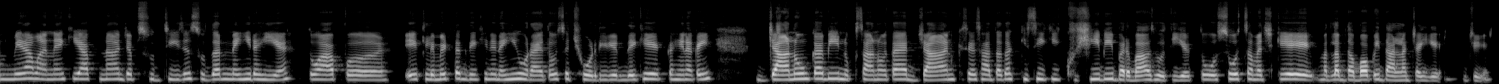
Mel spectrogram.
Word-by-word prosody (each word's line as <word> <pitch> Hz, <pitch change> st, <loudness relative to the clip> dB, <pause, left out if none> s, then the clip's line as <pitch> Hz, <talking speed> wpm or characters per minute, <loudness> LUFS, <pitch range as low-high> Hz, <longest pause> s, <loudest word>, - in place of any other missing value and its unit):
मेरा 255 Hz, +2 st, +2 dB
मानना 240 Hz, -2 st, -2 dB
है 245 Hz, -, -1 dB
कि 255 Hz, +1 st, -6 dB
आप 245 Hz, 0 st, -1 dB
ना 240 Hz, +1 st, -2 dB
जब 245 Hz, -, -1 dB
ची 245 Hz, -, -6 dB
चीज़ें 235 Hz, +2 st, -3 dB
सुधर 235 Hz, -2 st, -2 dB
नहीं 240 Hz, 0 st, 0 dB
रही 225 Hz, -2 st, -1 dB
है 215 Hz, +3 st, 0 dB, 0.2 s
तो 235 Hz, -, -1 dB
आप 225 Hz, 0 st, 0 dB
अ, 205 Hz, -1 st, 0 dB, 0.2 s
एक 230 Hz, +2 st, -1 dB
लिमिट 235 Hz, +2 st, -1 dB
तक 270 Hz, -, +3 dB
देखिए 235 Hz, +1 st, -4 dB
नहीं 230 Hz, +3 st, 0 dB
हो 255 Hz, -, +3 dB
रहा 215 Hz, -2 st, 0 dB
है 210 Hz, -, -1 dB
तो 225 Hz, +3 st, -2 dB
उसे 245 Hz, +1 st, -3 dB
छोड़ 225 Hz, -4 st, -1 dB
दीजिए। 215 Hz, +1 st, -2 dB
देखिए 215 Hz, +4 st, +1 dB
कहीं 230 Hz, -1 st, -2 dB
न 225 Hz, -, +1 dB
कहीं 245 Hz, +5 st, 0 dB, 0.6 s
जानो 235 Hz, +3 st, +6 dB
का 265 Hz, -, +5 dB
भी 260 Hz, -, +3 dB
नुकसान 225 Hz, -1 st, -2 dB
होता 225 Hz, +1 st, 0 dB
है, 230 Hz, -4 st, +1 dB
जान 215 Hz, +3 st, +1 dB
से 240 Hz, -, 0 dB
ज़्यादा 230 Hz, +1 st, -2 dB
किसी 245 Hz, 0 st, -3 dB
की 235 Hz, -, -3 dB
खुशी 245 Hz, +5 st, -1 dB
भी 250 Hz, +1 st, +1 dB
बर्बाद 200 Hz, +2 st, +2 dB
होती 195 Hz, -1 st, -2 dB
है, 190 Hz, -, +1 dB
तो 220 Hz, -1 st, +1 dB
सोच 245 Hz, 0 st, +2 dB
समझ 220 Hz, -3 st, -1 dB
के 240 Hz, 0 st, +4 dB, 0.3 s
मतलब 215 Hz, 0 st, +1 dB
दबाव 210 Hz, +1 st, +6 dB
भी 230 Hz, -, 0 dB
डालना 195 Hz, 0 st, 0 dB
चाहिए। 185 Hz, -2 st, -4 dB, 0.2 s
जी। -, -, -8 dB
230 Hz, 230 wpm, -21 LUFS, 215-245 Hz, 0.6 s, जानो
